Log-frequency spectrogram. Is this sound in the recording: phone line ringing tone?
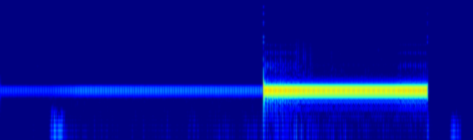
yes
